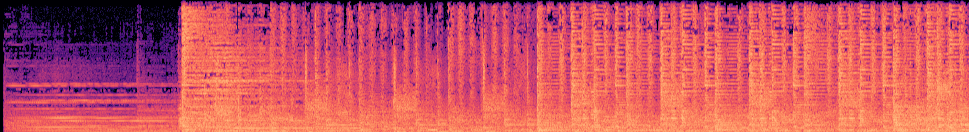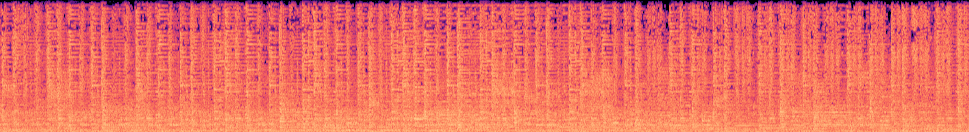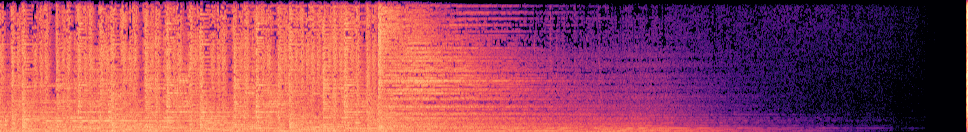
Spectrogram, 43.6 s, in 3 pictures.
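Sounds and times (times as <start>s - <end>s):
tense music loop: 0.6s - 39.7s.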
